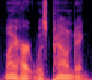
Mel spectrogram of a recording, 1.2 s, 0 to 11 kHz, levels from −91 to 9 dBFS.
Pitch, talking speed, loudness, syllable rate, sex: 95 Hz, 195 wpm, -17 LUFS, 4.6 syllables/s, male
